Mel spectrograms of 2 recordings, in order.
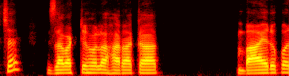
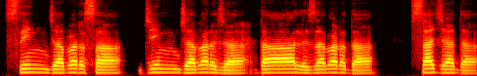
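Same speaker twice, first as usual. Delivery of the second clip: measured syllable-by-syllable spelling drill; spelling recitation; slower than usual. Shown as a demonstration. Teacher shows students how to read joined letters, measured spelling recitation. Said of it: "এইভাবে পড়তে হবে".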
